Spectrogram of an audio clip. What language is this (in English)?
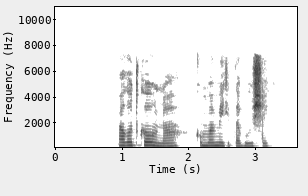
Kalenjin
